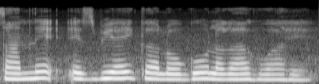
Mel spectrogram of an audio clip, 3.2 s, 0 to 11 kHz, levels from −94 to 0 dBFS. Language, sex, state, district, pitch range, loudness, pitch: Hindi, female, Arunachal Pradesh, Longding, 205-235 Hz, -11 LUFS, 220 Hz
